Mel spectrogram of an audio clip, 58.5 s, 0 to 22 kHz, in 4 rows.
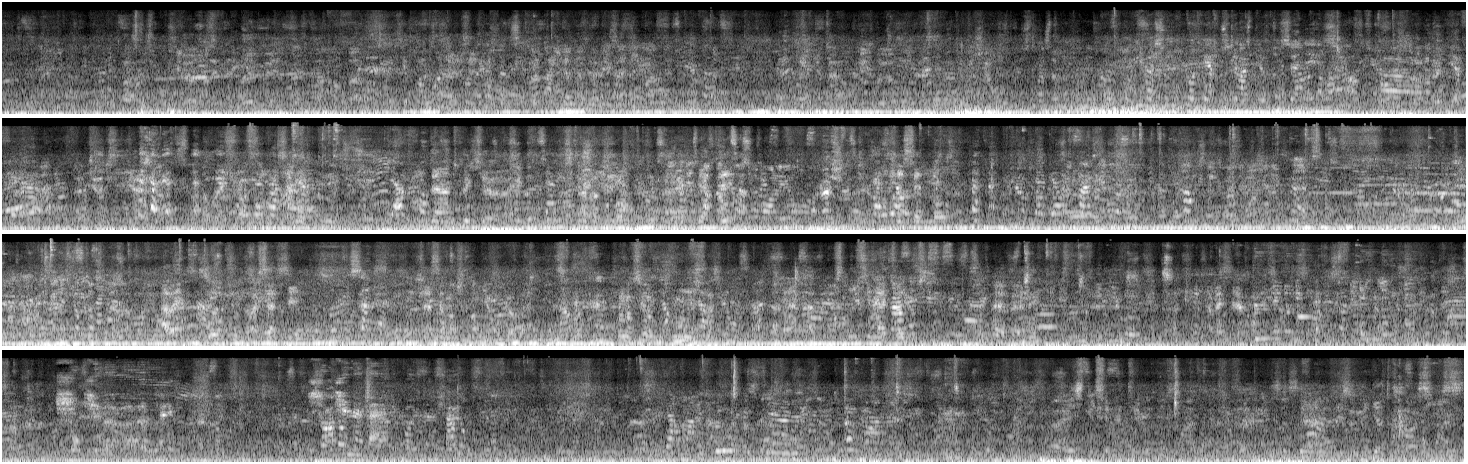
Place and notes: Place du Bouffay, Nantes, France - (602e) Tram ride from Bouffay to Chantiers Navals station
Binaural recording of a tram ride from Bouffay to Chantiers Navals station.
recorded with Soundman OKM + Sony D100
sound posted by Katarzyna Trzeciak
